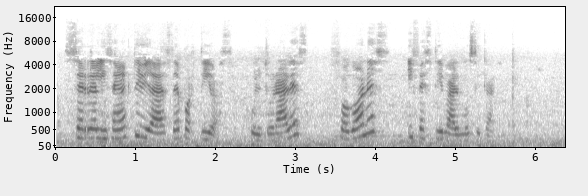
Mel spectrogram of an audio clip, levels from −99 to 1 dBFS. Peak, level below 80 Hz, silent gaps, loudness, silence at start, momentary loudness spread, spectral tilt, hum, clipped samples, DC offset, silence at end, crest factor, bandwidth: -24 dBFS; -58 dBFS; none; -41 LUFS; 0.05 s; 19 LU; -3 dB/octave; none; under 0.1%; under 0.1%; 0 s; 18 dB; 15.5 kHz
